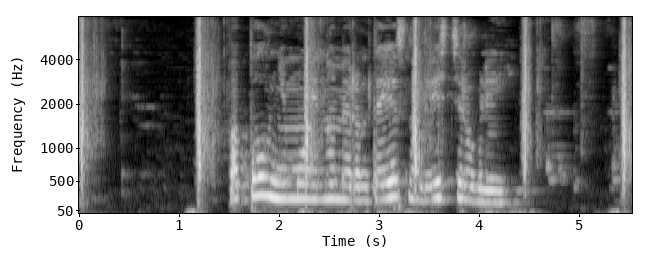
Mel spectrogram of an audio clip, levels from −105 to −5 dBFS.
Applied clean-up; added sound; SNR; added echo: classical method WPE with log-MMSE.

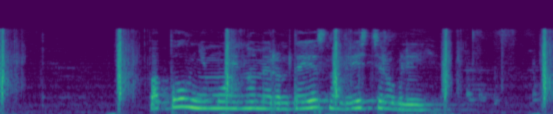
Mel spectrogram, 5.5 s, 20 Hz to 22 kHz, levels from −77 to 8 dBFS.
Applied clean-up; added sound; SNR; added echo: none; Rattle; 6 dB; reverberation time 0.7 s.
